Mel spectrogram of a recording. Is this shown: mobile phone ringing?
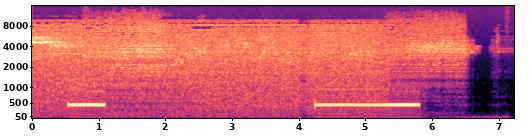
yes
